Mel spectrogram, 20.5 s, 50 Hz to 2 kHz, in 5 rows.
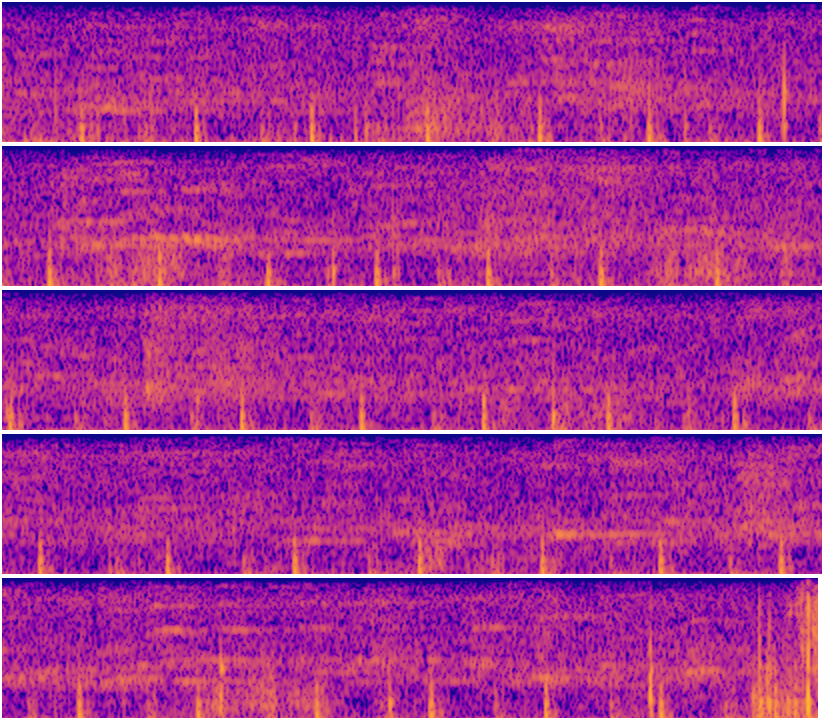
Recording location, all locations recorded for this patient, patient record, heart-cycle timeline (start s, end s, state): pulmonary valve (PV)
aortic valve (AV)+pulmonary valve (PV)+tricuspid valve (TV)+mitral valve (MV)
#Age: Adolescent
#Sex: Female
#Height: 156.0 cm
#Weight: 36.7 kg
#Pregnancy status: False
#Murmur: Absent
#Murmur locations: nan
#Most audible location: nan
#Systolic murmur timing: nan
#Systolic murmur shape: nan
#Systolic murmur grading: nan
#Systolic murmur pitch: nan
#Systolic murmur quality: nan
#Diastolic murmur timing: nan
#Diastolic murmur shape: nan
#Diastolic murmur grading: nan
#Diastolic murmur pitch: nan
#Diastolic murmur quality: nan
#Outcome: Abnormal
#Campaign: 2015 screening campaign
0.00	0.50	unannotated
0.50	0.67	diastole
0.67	0.82	S1
0.82	0.92	systole
0.92	1.06	S2
1.06	1.28	diastole
1.28	1.42	S1
1.42	1.50	systole
1.50	1.62	S2
1.62	1.86	diastole
1.86	1.98	S1
1.98	2.06	systole
2.06	2.22	S2
2.22	2.44	diastole
2.44	2.54	S1
2.54	2.62	systole
2.62	2.78	S2
2.78	3.00	diastole
3.00	3.08	S1
3.08	3.18	systole
3.18	3.34	S2
3.34	3.52	diastole
3.52	3.62	S1
3.62	3.72	systole
3.72	3.86	S2
3.86	4.08	diastole
4.08	4.16	S1
4.16	4.28	systole
4.28	4.44	S2
4.44	4.64	diastole
4.64	4.82	S1
4.82	4.86	systole
4.86	5.00	S2
5.00	5.18	diastole
5.18	5.28	S1
5.28	5.38	systole
5.38	5.52	S2
5.52	5.74	diastole
5.74	5.82	S1
5.82	5.92	systole
5.92	6.06	S2
6.06	6.28	diastole
6.28	6.40	S1
6.40	6.48	systole
6.48	6.62	S2
6.62	6.84	diastole
6.84	6.92	S1
6.92	7.04	systole
7.04	7.18	S2
7.18	7.40	diastole
7.40	7.54	S1
7.54	7.64	systole
7.64	7.78	S2
7.78	8.00	diastole
8.00	8.10	S1
8.10	8.22	systole
8.22	8.34	S2
8.34	8.56	diastole
8.56	8.66	S1
8.66	8.78	systole
8.78	8.90	S2
8.90	9.14	diastole
9.14	9.24	S1
9.24	9.36	systole
9.36	9.50	S2
9.50	9.74	diastole
9.74	9.84	S1
9.84	9.94	systole
9.94	10.08	S2
10.08	10.34	diastole
10.34	10.44	S1
10.44	10.56	systole
10.56	10.72	S2
10.72	10.94	diastole
10.94	11.08	S1
11.08	11.20	systole
11.20	11.34	S2
11.34	11.62	diastole
11.62	11.70	S1
11.70	11.82	systole
11.82	11.98	S2
11.98	12.24	diastole
12.24	12.32	S1
12.32	12.44	systole
12.44	12.58	S2
12.58	12.84	diastole
12.84	12.96	S1
12.96	13.08	systole
13.08	13.22	S2
13.22	13.50	diastole
13.50	13.60	S1
13.60	13.72	systole
13.72	13.86	S2
13.86	14.14	diastole
14.14	14.24	S1
14.24	14.34	systole
14.34	14.50	S2
14.50	14.74	diastole
14.74	14.84	S1
14.84	14.96	systole
14.96	15.12	S2
15.12	15.34	diastole
15.34	15.44	S1
15.44	15.58	systole
15.58	15.70	S2
15.70	15.94	diastole
15.94	16.06	S1
16.06	16.16	systole
16.16	16.28	S2
16.28	16.54	diastole
16.54	16.62	S1
16.62	16.74	systole
16.74	16.88	S2
16.88	17.14	diastole
17.14	17.22	S1
17.22	17.34	systole
17.34	17.46	S2
17.46	17.68	diastole
17.68	17.82	S1
17.82	17.94	systole
17.94	18.08	S2
18.08	18.30	diastole
18.30	18.42	S1
18.42	18.50	systole
18.50	18.64	S2
18.64	18.86	diastole
18.86	18.94	S1
18.94	19.08	systole
19.08	19.22	S2
19.22	19.44	diastole
19.44	19.54	S1
19.54	19.68	systole
19.68	19.84	S2
19.84	20.14	diastole
20.14	20.48	unannotated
